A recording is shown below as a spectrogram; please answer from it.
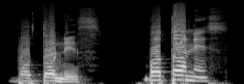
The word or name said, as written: botones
